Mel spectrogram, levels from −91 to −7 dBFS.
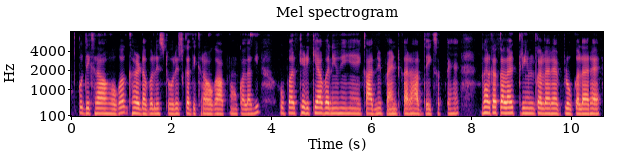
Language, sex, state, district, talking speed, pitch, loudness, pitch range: Hindi, female, Bihar, Gopalganj, 215 wpm, 175 Hz, -25 LUFS, 170-185 Hz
